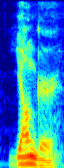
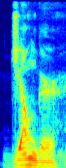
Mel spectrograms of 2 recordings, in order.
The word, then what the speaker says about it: Yunger: How do you pronounce your last name? Younger. Younger. Younger. I've had Dude, the best pronunciation was with a J. Junger. And I was like, "Yeah."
